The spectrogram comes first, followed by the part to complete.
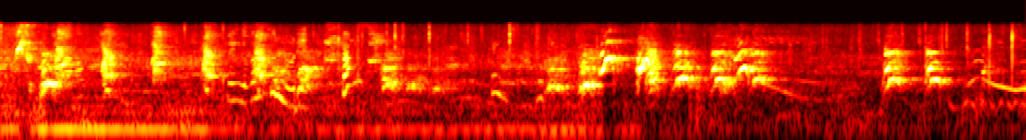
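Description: Dogs barking and yipping in short, repeated calls, with the thickest run of barks a little past the middle and another burst near the end.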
